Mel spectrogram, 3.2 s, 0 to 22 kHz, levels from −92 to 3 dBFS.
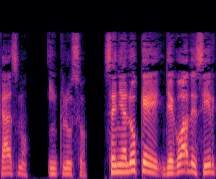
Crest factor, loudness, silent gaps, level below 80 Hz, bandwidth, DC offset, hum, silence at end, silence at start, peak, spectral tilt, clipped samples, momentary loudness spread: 16 dB; -19 LUFS; 1.33-1.56 s; -62 dBFS; 11 kHz; under 0.1%; none; 0 s; 0 s; -4 dBFS; -5 dB/octave; under 0.1%; 16 LU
